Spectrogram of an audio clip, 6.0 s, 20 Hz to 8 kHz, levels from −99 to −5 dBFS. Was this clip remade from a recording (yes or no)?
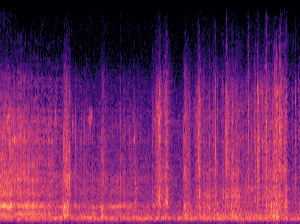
yes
